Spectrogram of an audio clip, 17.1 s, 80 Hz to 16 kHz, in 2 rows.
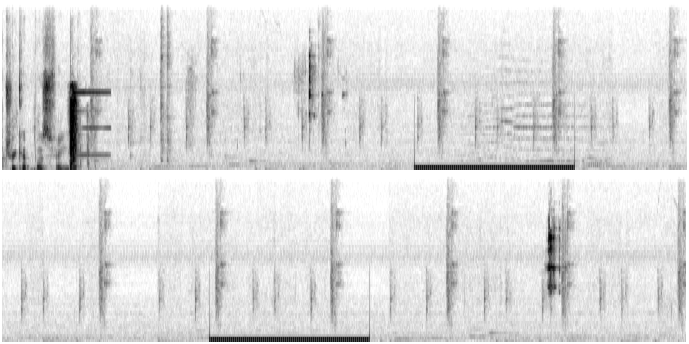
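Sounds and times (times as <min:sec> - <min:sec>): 
speech: 0:00.0 - 0:01.2
ringback tone of an outgoing telephone call: 0:01.0 - 0:01.4, 0:05.2 - 0:07.2, 0:11.2 - 0:13.2.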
